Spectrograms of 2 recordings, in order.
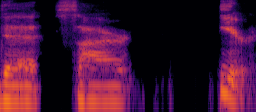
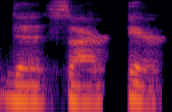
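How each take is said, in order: First: The last syllable sounds like 'ear'. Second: The last syllable sounds like 'air'. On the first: The speaker calls it wrong. "I said desire ear" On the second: The speaker calls it right. "Nope, it's desire air"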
